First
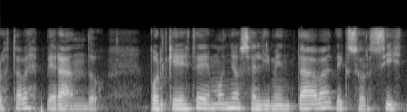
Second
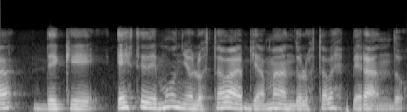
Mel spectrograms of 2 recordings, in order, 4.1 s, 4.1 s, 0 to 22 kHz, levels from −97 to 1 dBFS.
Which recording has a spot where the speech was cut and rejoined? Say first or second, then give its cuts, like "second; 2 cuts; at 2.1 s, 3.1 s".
second; 2 cuts; at 1.1 s, 2.4 s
